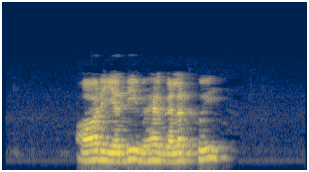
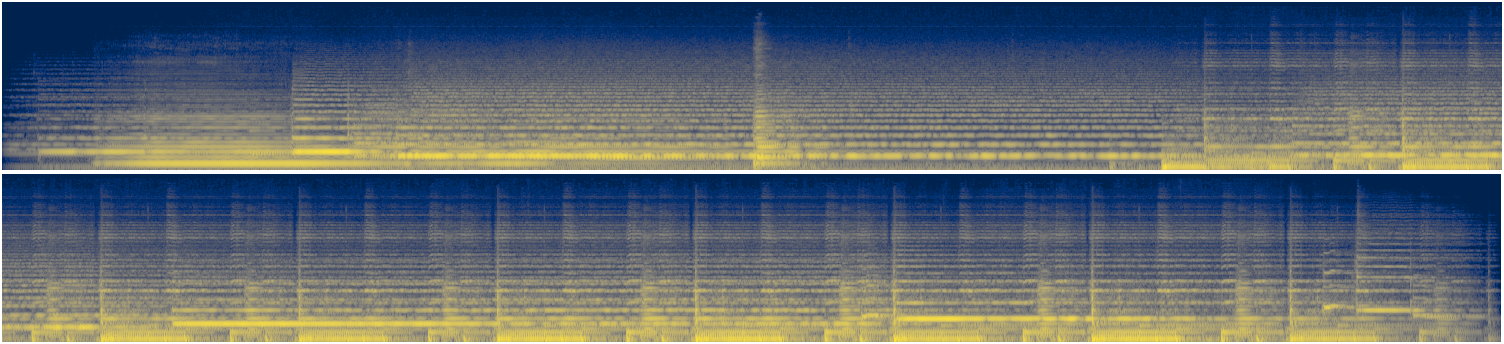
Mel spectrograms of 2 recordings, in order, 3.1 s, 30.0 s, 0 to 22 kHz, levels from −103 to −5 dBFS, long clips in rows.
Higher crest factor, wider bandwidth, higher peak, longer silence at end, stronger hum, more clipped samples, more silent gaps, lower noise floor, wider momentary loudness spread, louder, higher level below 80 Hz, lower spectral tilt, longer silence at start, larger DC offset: about the same, 16 dB vs 16 dB; second, 4.7 kHz vs 7.6 kHz; about the same, -2 dBFS vs -2 dBFS; first, 0.8 s vs 0.05 s; neither; neither; neither; first, -71 dBFS vs -40 dBFS; about the same, 9 LU vs 11 LU; first, -16 LUFS vs -19 LUFS; second, -66 dBFS vs -24 dBFS; about the same, -9.5 dB/octave vs -8.5 dB/octave; first, 0.75 s vs 0.35 s; second, under 0.1% vs 0.4%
